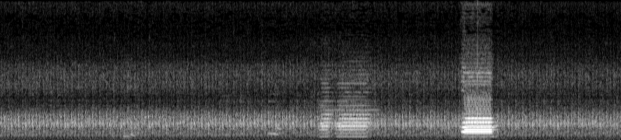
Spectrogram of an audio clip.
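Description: Vehicle engine idling with two short car-horn toots about a second and a half apart, the second louder and shorter.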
